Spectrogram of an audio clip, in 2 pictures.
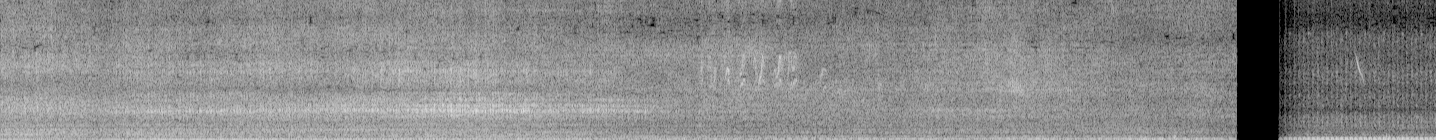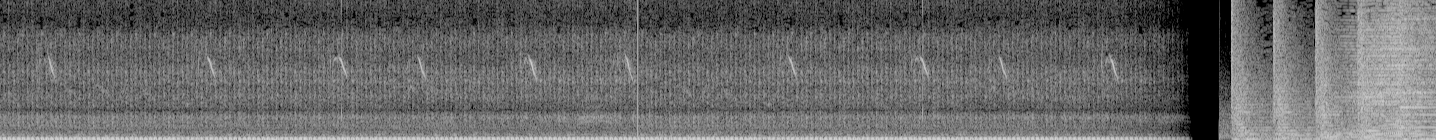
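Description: A steady low engine drone in two takes, split by a brief dropout about halfway through. In the second take a short, high chirp repeats roughly once a second over the drone.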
